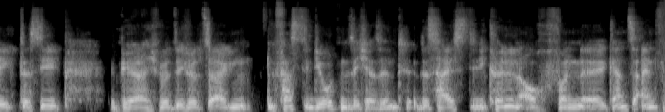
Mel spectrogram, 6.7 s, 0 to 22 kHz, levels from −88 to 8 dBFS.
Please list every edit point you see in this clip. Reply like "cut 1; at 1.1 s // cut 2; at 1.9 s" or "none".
none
